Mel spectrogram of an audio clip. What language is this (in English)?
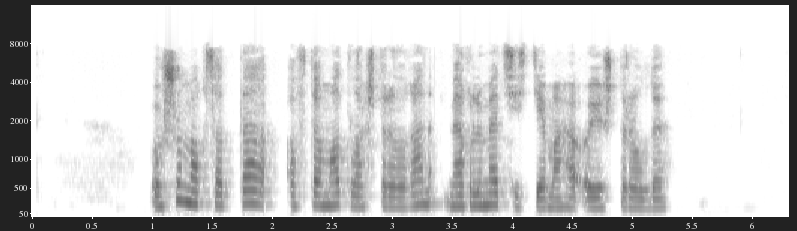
Bashkir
